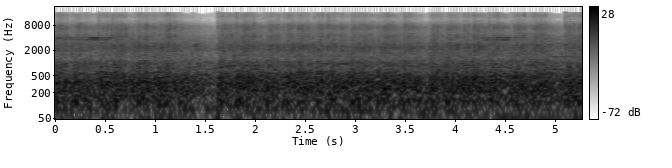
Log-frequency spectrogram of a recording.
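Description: Aerial fireworks going off in rapid succession, their bursts running together into one continuous loud crackling noise with no clear separate bangs.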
